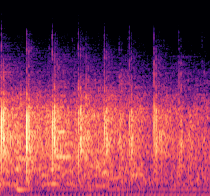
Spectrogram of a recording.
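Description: An audience at a Jain religious discourse claps in unison, a rhythmic beat of crisp group claps about four per second over a low hall murmur.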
